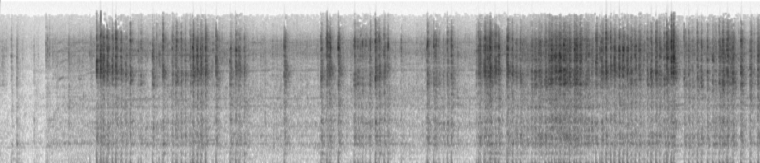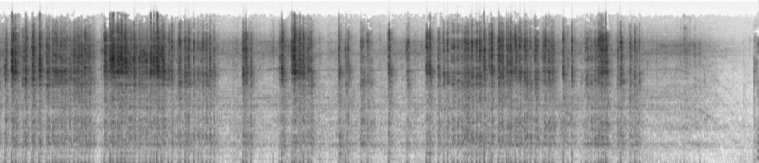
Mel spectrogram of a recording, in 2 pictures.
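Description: Electric hand mixer running with its beaters in a bowl of cake batter, with an irregular clatter of beaters against the bowl. It starts about a second and a half in and stops near the end.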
